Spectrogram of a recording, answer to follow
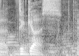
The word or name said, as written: Brett deGeus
